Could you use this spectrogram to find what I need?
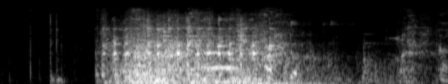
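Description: A heavy iron gate grinds and scrapes as it is raised.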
